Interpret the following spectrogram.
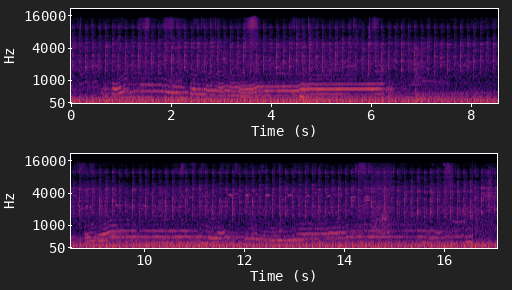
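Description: A small engine running steadily nearby, a low even rumble with a fast pulse, while faint held and gliding tones drift in from a distance.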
